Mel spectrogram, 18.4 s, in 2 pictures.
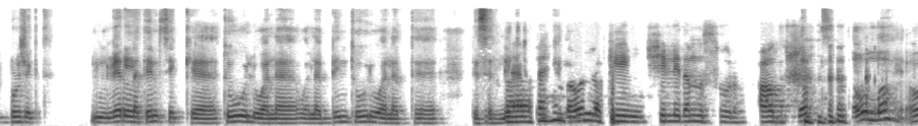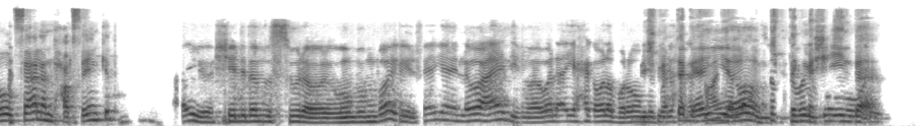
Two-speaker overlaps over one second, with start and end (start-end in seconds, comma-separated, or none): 15.5-17.7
